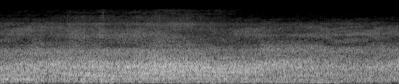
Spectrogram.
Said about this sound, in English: Yes, you heard that thunder? Oh, man.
